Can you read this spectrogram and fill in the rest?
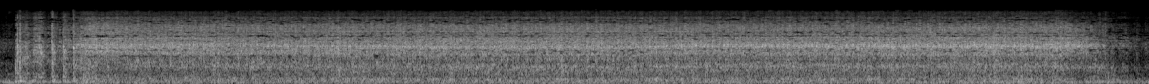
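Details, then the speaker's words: Car engine catching and settling to idle under a loud, constant, gritty whir with a thin whine on top, from a worn bearing in the fan-belt adjuster (tensioner) beside the engine, not from inside the engine. "पर engine के अंदर से कोई आवाज नहीं आ रही जो आवाज है वो साइड में हमारा एडजेस्टर लगा रहता है जो हमारी बेल्ट चलती है फैन बेल्ट उसको एडजस्ट करता है उसके बेरिंग की ये आवाज है"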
